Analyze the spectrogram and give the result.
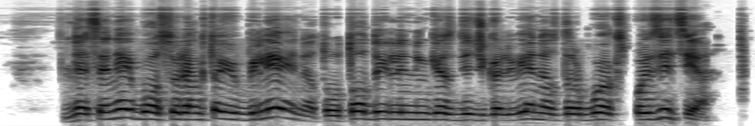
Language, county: Lithuanian, Vilnius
